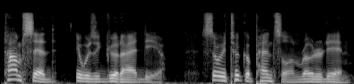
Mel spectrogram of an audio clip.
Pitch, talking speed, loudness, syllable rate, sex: 130 Hz, 270 wpm, -21 LUFS, 6.3 syllables/s, male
